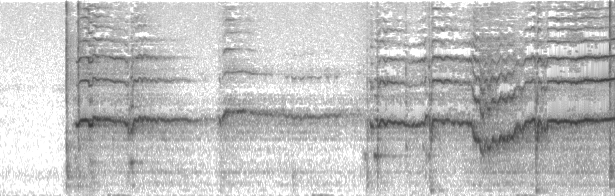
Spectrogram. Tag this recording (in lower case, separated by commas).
bowed string instrument, music, musical instrument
